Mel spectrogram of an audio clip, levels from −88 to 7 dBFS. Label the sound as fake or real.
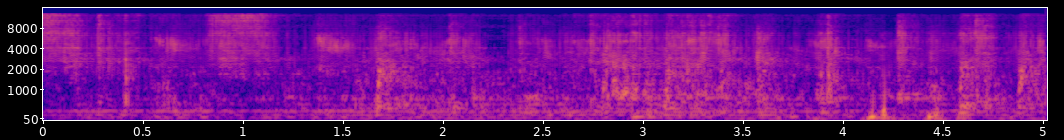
fake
